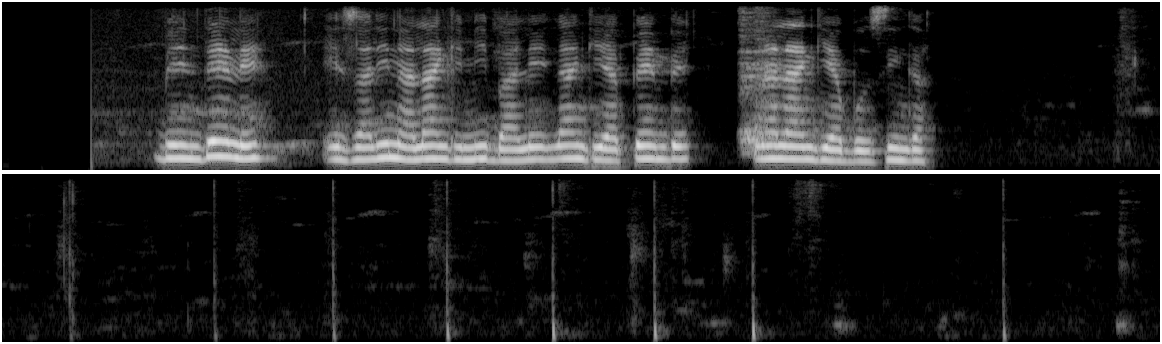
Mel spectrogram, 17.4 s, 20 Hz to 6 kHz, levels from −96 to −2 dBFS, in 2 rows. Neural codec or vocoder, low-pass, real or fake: none; 5.4 kHz; real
